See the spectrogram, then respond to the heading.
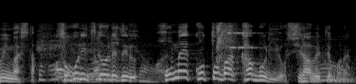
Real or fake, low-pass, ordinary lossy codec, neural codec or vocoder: real; 7.2 kHz; none; none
